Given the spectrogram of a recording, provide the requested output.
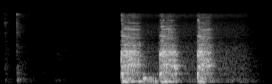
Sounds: Cough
